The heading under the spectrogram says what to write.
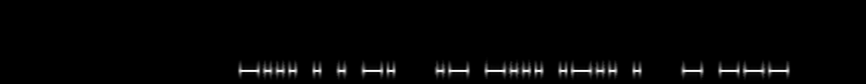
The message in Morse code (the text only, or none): BEEN ABLE TO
